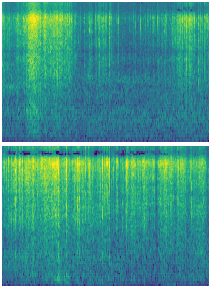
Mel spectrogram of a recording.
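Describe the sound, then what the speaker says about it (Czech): A bone knife slices through a thin plastic bag, giving a steady crinkling and crumpling rustle with scratchy tearing bursts, close and fairly loud. "vidíte, že to jde, že to řeže opravdu i ten mikrotenový sáček"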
